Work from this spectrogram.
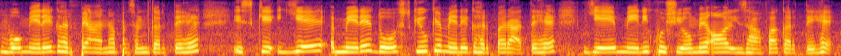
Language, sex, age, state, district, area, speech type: Urdu, female, 18-30, Maharashtra, Nashik, urban, spontaneous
